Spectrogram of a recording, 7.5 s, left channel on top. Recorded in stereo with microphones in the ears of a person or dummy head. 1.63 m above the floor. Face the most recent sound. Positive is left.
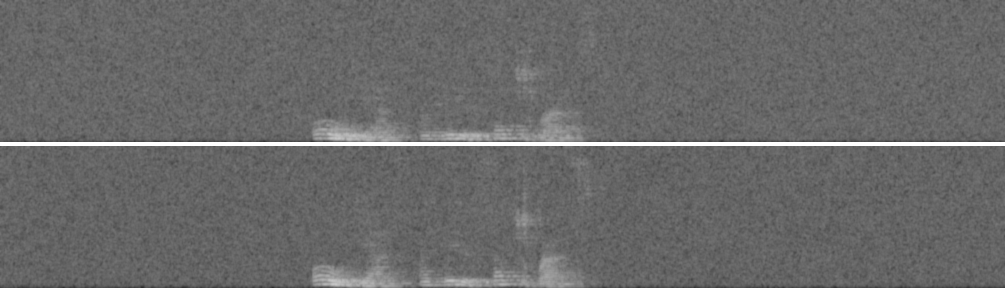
turn(degrees=-45)  # may be behind; listen again after turning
